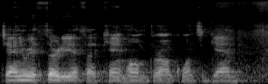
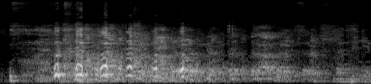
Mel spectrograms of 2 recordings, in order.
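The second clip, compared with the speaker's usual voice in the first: long breathless laugh; high rueful laugh; 6 dB louder than usual. Real, not acted. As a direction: laugh at your own absurdity. Laugh after realizing he needs help.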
